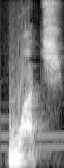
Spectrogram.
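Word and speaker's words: watch: এ টি সি এইচ টি টাকে আমরা ইংলিশে বলি সাইলেন্ট মানে নীরব থাকা টি টা কিন্তু এখানে নীরব আপনি যদি টি টা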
